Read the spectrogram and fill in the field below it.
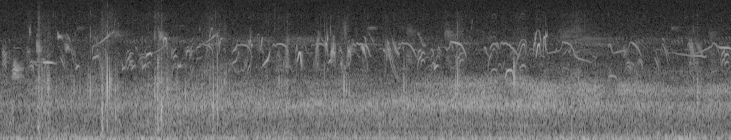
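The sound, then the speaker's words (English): Bright, bubbling bobolink song pours out in rapid, tumbling bursts from several very active bobolinks at once, layered over a steady wash of outdoor noise in an open field along a hydro corridor near Westover, Ontario. “So some very active bobolinks here.”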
